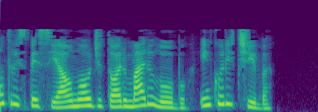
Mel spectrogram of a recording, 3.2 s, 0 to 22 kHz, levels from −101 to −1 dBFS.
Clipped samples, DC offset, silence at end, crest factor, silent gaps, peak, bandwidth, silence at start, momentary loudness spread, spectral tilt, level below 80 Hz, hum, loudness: under 0.1%; under 0.1%; 0.5 s; 14 dB; none; -4 dBFS; 7.6 kHz; 0 s; 7 LU; -5.5 dB/octave; -78 dBFS; none; -19 LUFS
